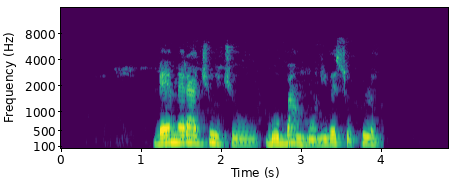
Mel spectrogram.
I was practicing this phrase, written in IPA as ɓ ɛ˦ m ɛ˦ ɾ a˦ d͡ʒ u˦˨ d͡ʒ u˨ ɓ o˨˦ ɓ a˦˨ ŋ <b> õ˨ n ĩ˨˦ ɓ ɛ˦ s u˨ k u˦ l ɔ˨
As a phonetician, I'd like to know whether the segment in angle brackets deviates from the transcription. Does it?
yes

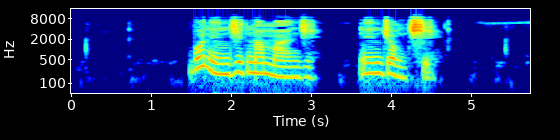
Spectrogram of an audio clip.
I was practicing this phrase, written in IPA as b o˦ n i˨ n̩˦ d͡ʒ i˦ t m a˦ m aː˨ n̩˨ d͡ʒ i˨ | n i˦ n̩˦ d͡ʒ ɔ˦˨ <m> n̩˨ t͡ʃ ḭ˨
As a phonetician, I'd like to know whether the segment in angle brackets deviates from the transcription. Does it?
no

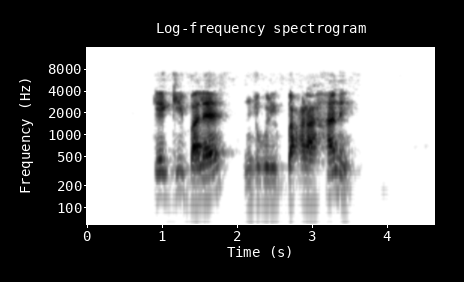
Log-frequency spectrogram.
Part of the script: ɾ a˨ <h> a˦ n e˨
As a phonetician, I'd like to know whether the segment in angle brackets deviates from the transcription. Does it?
no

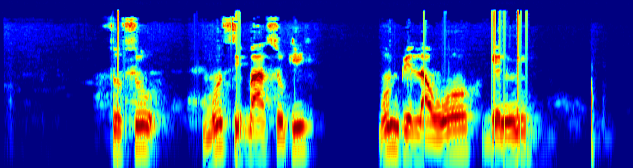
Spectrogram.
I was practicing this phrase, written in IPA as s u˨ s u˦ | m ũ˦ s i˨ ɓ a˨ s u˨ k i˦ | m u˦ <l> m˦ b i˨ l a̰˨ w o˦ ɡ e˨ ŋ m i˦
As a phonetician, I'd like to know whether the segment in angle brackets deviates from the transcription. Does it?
yes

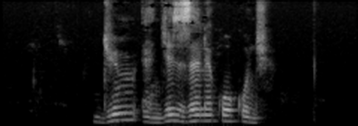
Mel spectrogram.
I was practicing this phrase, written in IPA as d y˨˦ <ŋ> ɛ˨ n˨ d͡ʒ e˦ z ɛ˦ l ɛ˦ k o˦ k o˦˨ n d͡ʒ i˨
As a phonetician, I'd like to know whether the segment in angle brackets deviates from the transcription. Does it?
yes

